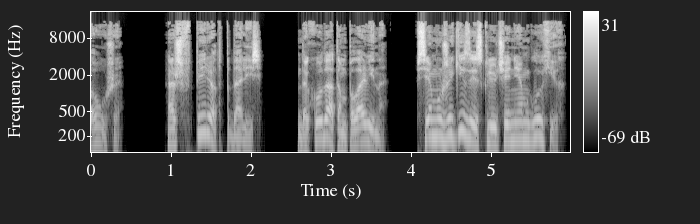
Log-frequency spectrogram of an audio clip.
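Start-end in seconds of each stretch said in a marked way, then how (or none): none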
